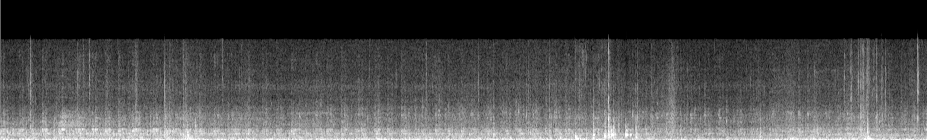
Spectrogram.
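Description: A small boat's outboard motor idling steadily, holding the boat in place. A few short knocks sound over it.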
